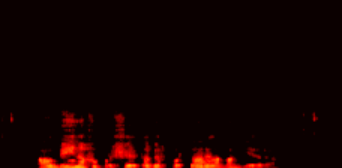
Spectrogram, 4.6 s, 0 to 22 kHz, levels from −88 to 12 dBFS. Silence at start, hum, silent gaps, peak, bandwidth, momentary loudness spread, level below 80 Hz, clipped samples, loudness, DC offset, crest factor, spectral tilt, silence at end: 0.5 s; none; 2.22-2.30 s, 2.45-2.53 s; -20 dBFS; 7.4 kHz; 13 LU; -74 dBFS; under 0.1%; -37 LUFS; under 0.1%; 18 dB; -7.5 dB/octave; 1.05 s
